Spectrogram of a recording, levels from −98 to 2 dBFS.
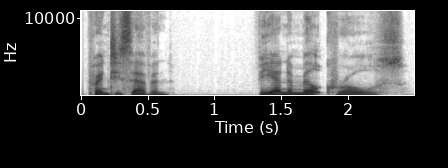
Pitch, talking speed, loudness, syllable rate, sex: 200 Hz, 95 wpm, -17 LUFS, 4.4 syllables/s, female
